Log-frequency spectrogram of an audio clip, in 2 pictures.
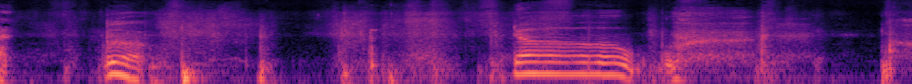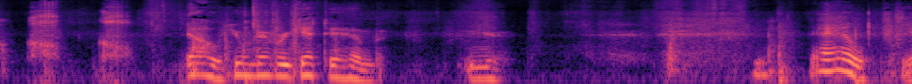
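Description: Soft plush toys rustle and thump as a hand moves them about.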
